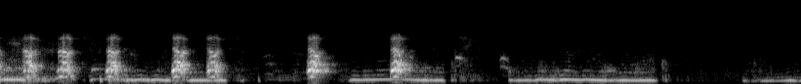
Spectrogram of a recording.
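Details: Komondor dog giving a few short sharp barks early on, then long drawn-out whining or moaning vocalizations with gaps of silence between them.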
